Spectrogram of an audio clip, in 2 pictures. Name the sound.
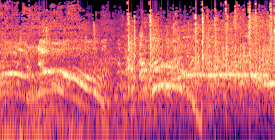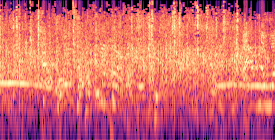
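audience clapping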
